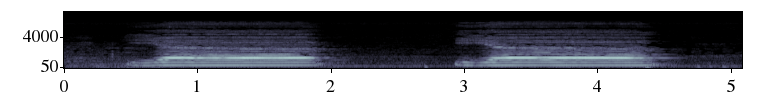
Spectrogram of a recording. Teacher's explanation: এই ইয়ার মাখরাজ হচ্ছে জিহ্বার মধ্যখান তার বরাবর উপরের তালুর সাথে লাগাইয়া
